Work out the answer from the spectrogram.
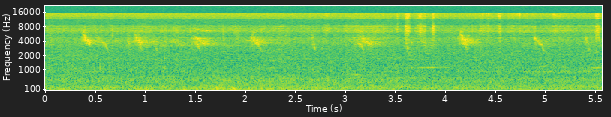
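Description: Faint bird chirps: short, falling notes repeated about twice a second over quiet outdoor background.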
